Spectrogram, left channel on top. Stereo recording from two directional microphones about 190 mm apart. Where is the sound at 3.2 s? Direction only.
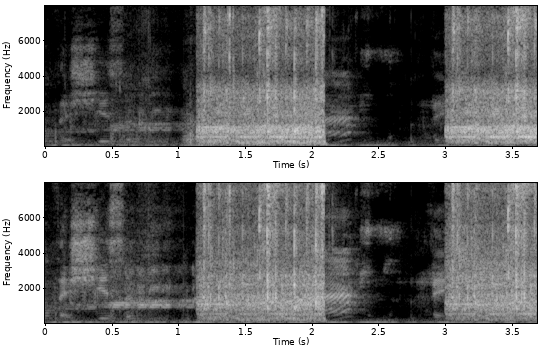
50° right (ahead or behind).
